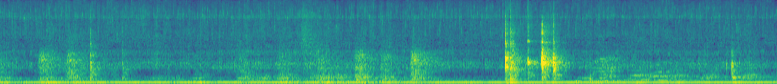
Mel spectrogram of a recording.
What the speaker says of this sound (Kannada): ಇವಾಗ ಒಂದೊಂದೇ ನಾನು ಮೊಟ್ಟೆಗಳನ್ನ ಹಾಕೋತಾ ಬರ್ತೀನಿ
